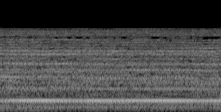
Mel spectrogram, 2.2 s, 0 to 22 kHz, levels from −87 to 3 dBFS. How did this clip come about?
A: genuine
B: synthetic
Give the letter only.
A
